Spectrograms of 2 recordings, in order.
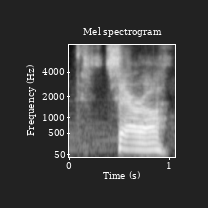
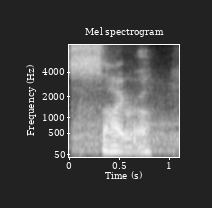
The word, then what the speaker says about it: Syra: and just yell, "No, Sarah," and then just angrily look at Urius. You mispronounced that very hard. Pronounce it for me, please. Syra. Syra.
